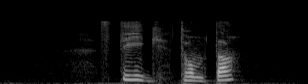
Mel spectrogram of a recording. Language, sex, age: Swedish, female, 47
